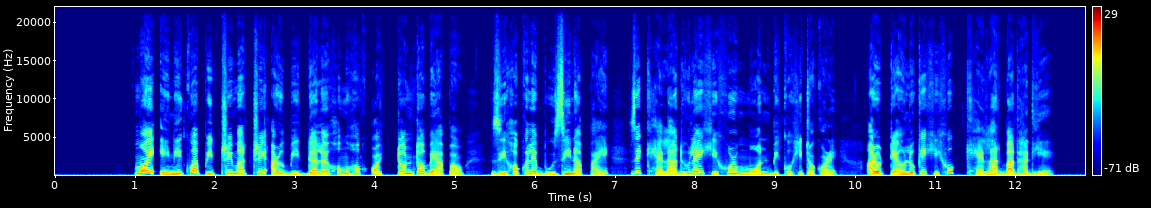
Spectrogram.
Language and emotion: Assamese, disgusted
